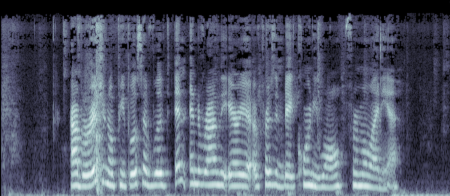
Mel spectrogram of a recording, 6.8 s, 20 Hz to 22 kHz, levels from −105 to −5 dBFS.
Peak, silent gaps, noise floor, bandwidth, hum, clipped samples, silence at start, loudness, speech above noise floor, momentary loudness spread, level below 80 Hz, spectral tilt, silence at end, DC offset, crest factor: -2 dBFS; none; -43 dBFS; 16.5 kHz; none; under 0.1%; 0.05 s; -20 LUFS; 23 dB; 8 LU; -48 dBFS; -3.5 dB/octave; 0 s; under 0.1%; 20 dB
